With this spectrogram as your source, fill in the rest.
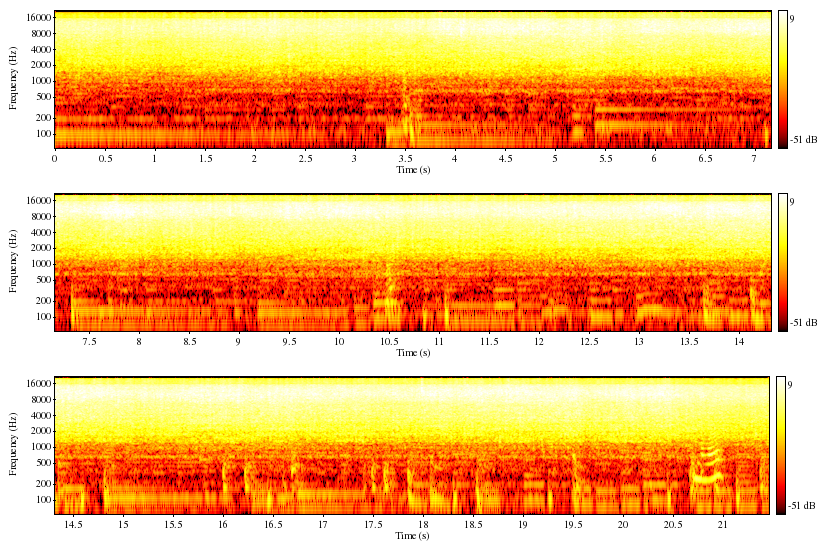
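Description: Broccoli sizzles and crackles in a hot pan, a steady loud frying hiss broken by repeated stirring scrapes and knocks across the whole stretch, with no voices.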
